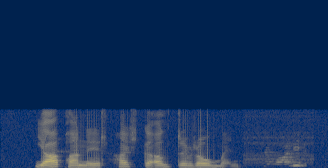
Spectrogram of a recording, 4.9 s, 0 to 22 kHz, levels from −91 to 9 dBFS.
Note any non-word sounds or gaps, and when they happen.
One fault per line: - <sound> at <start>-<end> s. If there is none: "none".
- laugh at 3.9-4.6 s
